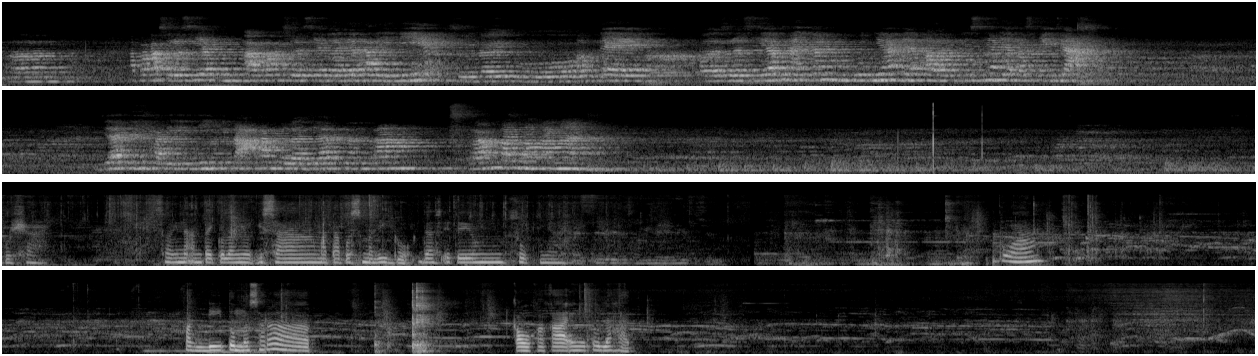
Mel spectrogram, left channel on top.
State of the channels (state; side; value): different; both; correlation 0.00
